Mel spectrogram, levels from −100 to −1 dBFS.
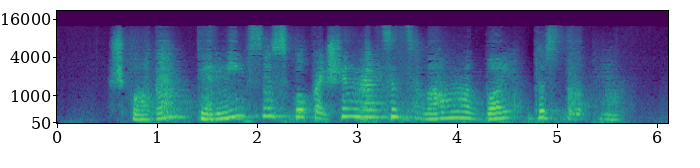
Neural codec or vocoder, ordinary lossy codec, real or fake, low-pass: codec, 44.1 kHz, 0.9 kbps, DAC; AAC, 32 kbps; fake; 19.8 kHz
